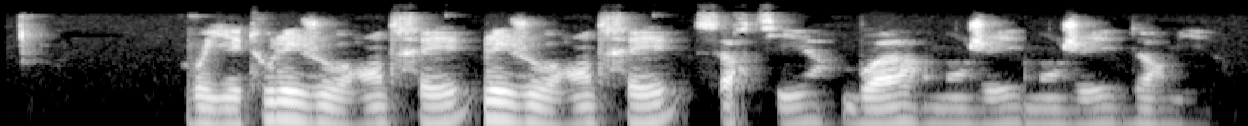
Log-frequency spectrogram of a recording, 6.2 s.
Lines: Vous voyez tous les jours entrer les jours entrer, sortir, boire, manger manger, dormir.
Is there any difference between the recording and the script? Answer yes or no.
no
